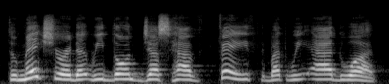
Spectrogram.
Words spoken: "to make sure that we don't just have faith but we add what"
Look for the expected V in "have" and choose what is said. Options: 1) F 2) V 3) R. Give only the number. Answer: 2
